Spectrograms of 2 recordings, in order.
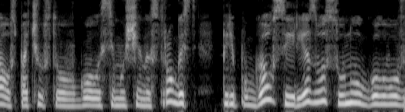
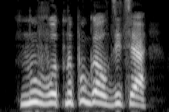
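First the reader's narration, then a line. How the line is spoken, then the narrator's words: Snorted. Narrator (Russian): фыркнула я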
